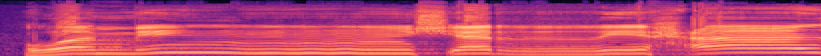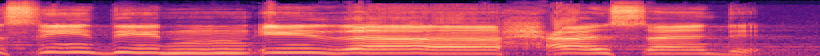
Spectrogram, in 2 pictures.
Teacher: Ha tipis, ya, huruf hamas dan rakhawah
